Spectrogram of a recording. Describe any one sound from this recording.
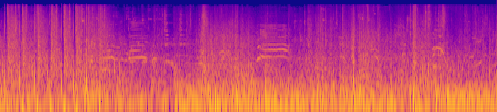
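Shells explode with deep booms and rumbling.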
